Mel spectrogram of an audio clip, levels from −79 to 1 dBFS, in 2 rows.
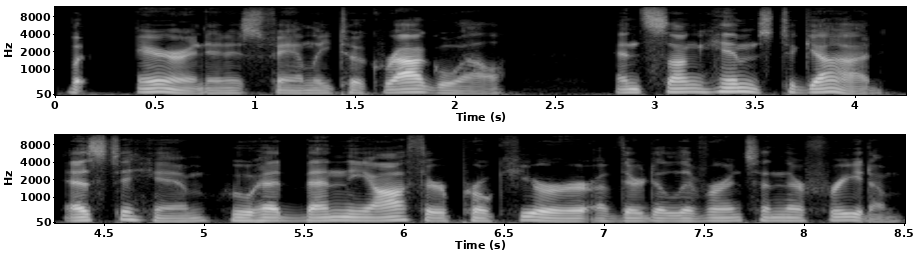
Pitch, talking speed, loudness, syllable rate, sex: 105 Hz, 190 wpm, -23 LUFS, 5.3 syllables/s, male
